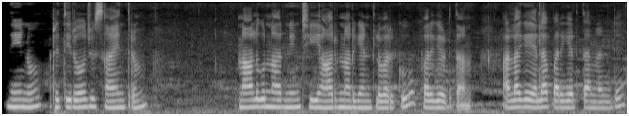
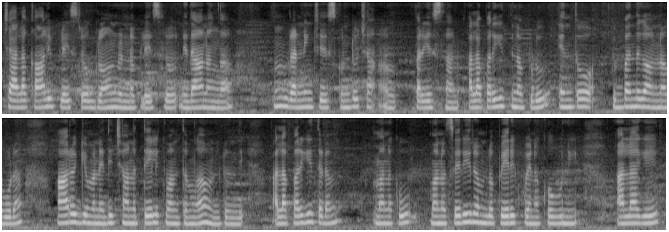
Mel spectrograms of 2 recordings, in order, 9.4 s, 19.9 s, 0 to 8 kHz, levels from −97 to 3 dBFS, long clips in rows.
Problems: none marked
